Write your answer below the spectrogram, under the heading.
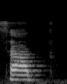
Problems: none marked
